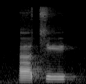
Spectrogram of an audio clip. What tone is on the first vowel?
low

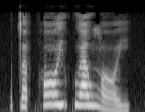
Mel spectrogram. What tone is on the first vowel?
high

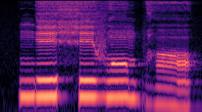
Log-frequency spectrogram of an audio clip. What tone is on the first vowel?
high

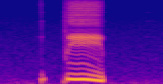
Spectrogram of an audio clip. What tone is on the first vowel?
falling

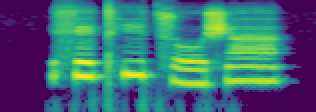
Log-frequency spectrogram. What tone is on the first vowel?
high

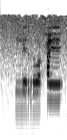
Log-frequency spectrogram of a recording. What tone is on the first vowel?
low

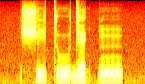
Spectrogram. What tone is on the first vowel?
high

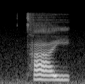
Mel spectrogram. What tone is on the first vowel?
low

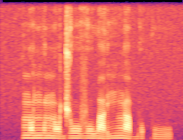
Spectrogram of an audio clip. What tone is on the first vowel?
high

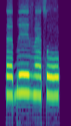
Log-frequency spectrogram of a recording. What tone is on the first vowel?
low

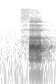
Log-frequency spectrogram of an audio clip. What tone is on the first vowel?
low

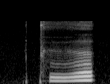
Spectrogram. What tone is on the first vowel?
rising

